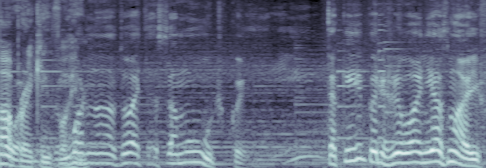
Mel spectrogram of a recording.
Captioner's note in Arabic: الصوت المنطوق بالروسية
